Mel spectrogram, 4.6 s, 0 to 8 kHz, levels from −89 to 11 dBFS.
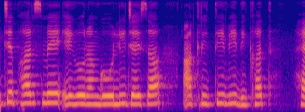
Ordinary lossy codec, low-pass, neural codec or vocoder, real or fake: none; none; none; real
